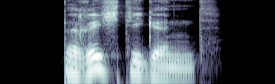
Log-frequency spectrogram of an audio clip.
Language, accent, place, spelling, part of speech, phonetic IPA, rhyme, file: German, Germany, Berlin, berichtigend, verb, [bəˈʁɪçtɪɡn̩t], -ɪçtɪɡn̩t, De-berichtigend.ogg
- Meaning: present participle of berichtigen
